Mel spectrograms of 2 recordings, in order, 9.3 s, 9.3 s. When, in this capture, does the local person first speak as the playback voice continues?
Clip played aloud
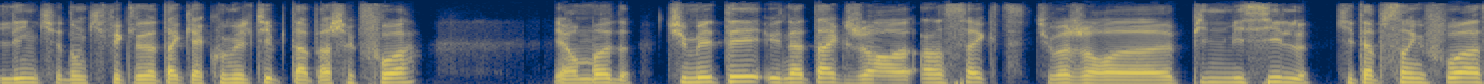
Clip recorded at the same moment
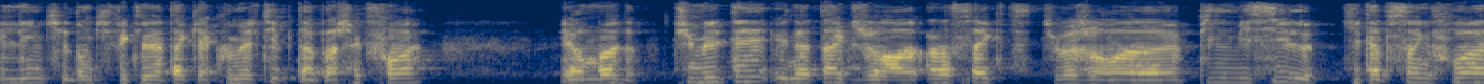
none

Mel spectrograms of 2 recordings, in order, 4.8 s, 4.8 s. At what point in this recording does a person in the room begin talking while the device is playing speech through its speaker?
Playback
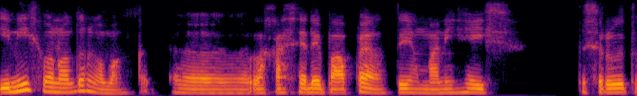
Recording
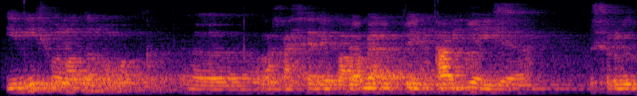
2.6 s

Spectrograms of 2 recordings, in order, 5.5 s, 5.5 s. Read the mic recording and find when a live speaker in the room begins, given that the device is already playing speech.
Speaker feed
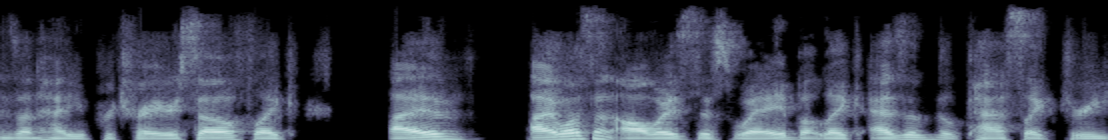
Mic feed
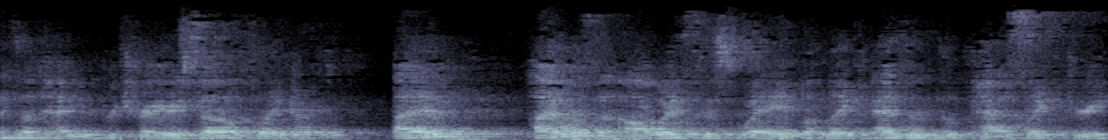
1.4 s

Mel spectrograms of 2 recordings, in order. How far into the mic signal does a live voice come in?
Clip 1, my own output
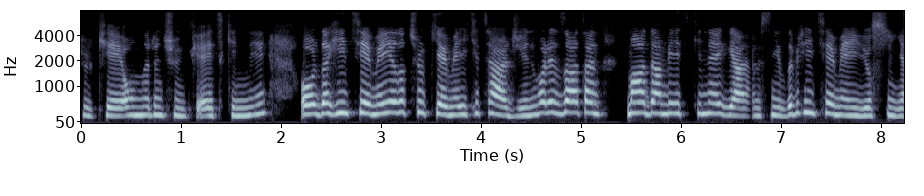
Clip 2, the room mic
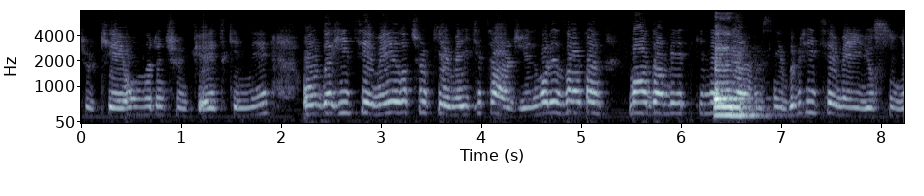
6.3 s

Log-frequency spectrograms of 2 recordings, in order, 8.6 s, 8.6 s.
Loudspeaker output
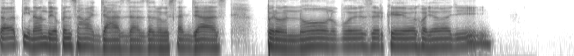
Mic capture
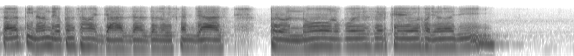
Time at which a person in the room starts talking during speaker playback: none

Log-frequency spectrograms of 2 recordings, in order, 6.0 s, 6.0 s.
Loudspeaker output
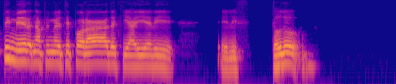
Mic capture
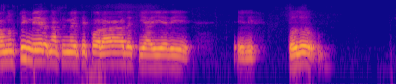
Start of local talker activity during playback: none

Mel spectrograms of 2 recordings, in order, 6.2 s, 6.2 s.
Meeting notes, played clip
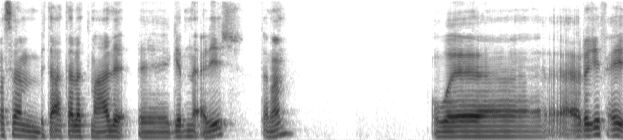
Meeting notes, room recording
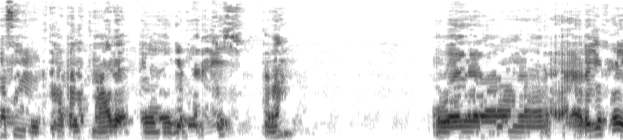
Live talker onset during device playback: none

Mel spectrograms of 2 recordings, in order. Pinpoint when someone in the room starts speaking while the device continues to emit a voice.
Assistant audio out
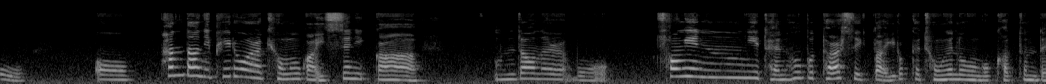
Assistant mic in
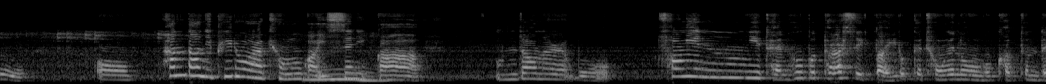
3.0 s

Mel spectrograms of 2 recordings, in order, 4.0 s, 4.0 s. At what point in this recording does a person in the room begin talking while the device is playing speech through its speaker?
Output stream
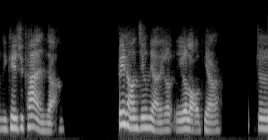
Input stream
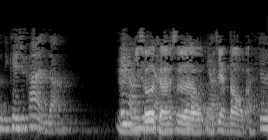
1.7 s

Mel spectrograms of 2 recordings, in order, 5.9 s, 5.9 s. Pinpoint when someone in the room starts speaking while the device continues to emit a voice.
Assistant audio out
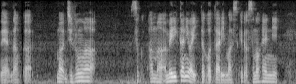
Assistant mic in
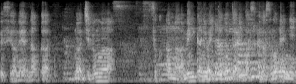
1.2 s

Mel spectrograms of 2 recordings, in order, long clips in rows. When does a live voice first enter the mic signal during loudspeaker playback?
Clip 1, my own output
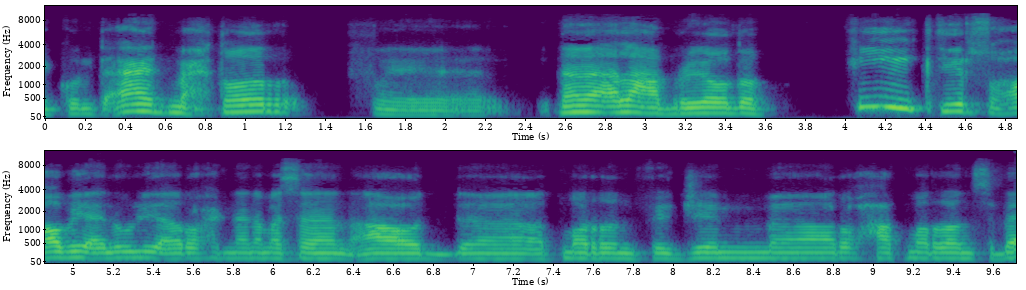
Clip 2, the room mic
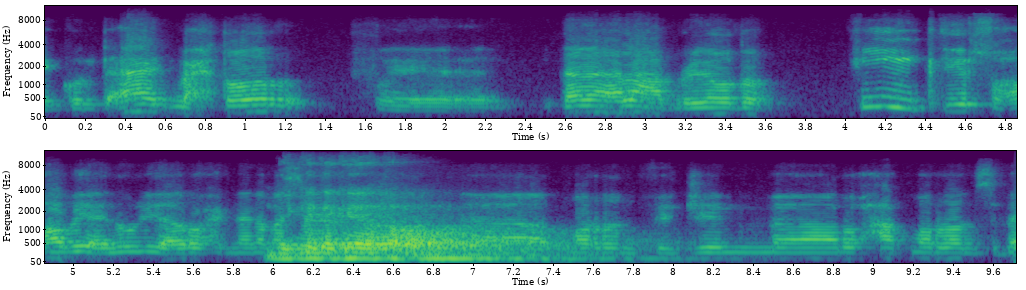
6.0 s

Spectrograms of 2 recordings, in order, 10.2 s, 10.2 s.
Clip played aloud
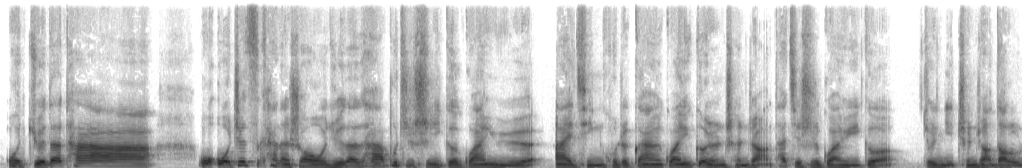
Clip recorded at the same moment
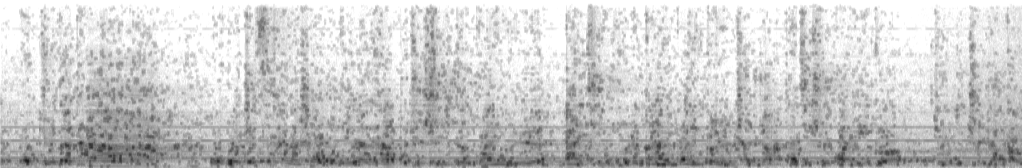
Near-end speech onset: none

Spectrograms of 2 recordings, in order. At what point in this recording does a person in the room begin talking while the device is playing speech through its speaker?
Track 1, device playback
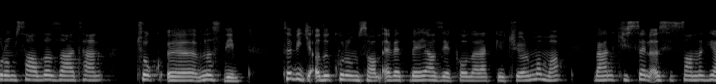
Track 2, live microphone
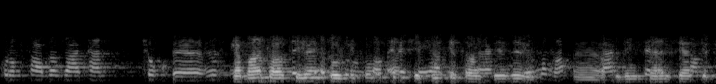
2.3 s

